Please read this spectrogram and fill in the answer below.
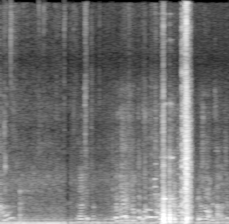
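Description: Quiet kitchen handling at a mixing bowl as crab sticks are added to beaten egg, with two short sharp clicks near the end.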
